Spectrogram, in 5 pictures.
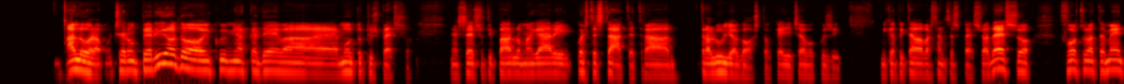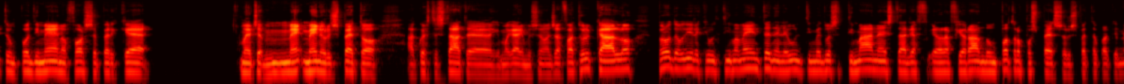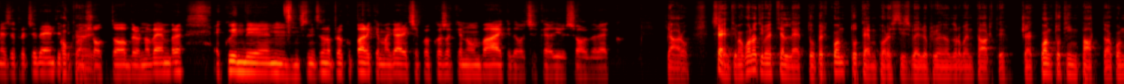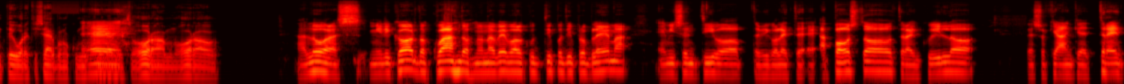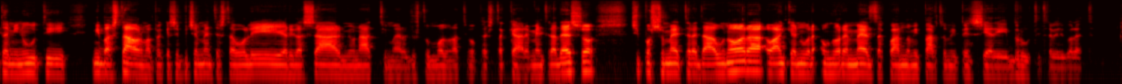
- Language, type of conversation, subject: Italian, advice, Come posso dormire meglio quando la notte mi assalgono pensieri ansiosi?
- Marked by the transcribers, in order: drawn out: "accadeva"; "abbastanza" said as "bastanza"; "cioè" said as "ceh"; tsk; "quando" said as "quanno"; "Cioè" said as "ceh"; static; exhale; "Allora" said as "alloa"; laughing while speaking: "quando"; tapping; "tra" said as "ta"; "virgolette" said as "vigolette"; "Adesso" said as "esso"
